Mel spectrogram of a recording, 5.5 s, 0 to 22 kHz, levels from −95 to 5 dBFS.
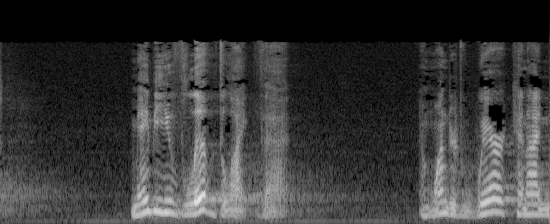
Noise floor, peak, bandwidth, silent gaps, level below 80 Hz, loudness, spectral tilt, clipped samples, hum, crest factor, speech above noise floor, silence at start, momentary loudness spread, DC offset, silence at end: -57 dBFS; -2 dBFS; 10.5 kHz; none; -60 dBFS; -21 LUFS; -5.5 dB/octave; under 0.1%; none; 22 dB; 37 dB; 0 s; 16 LU; under 0.1%; 0 s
